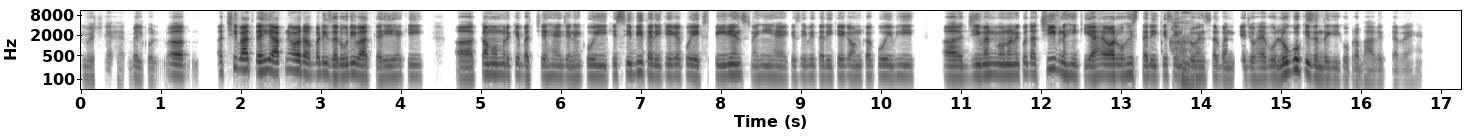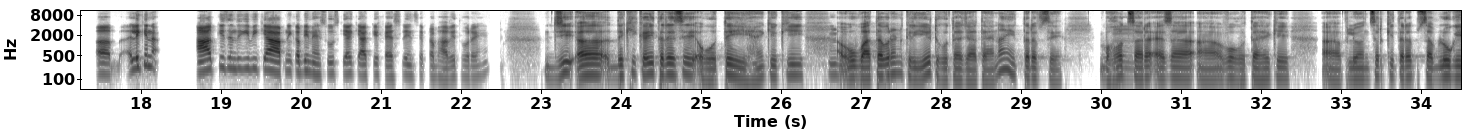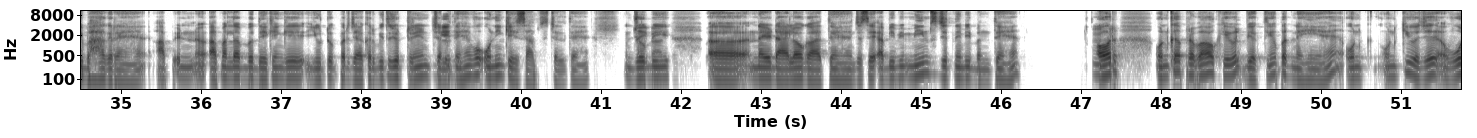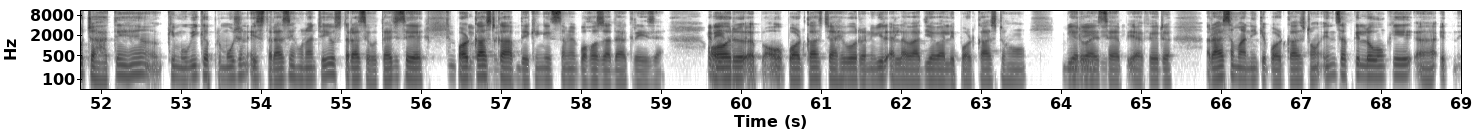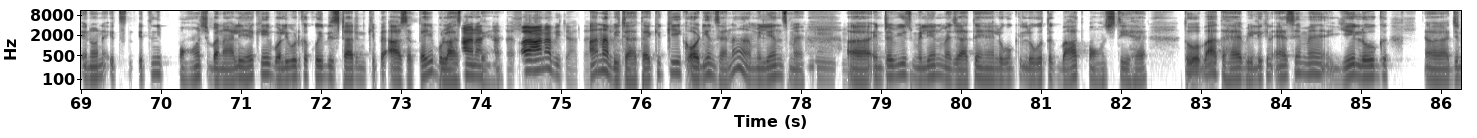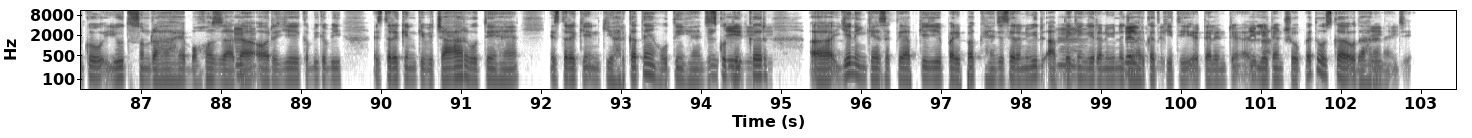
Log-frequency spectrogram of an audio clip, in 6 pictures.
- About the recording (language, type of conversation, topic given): Hindi, podcast, इन्फ्लुएंसर संस्कृति ने हमारी रोज़मर्रा की पसंद को कैसे बदल दिया है?
- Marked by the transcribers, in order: in English: "एक्सपीरियंस"; in English: "अचीव"; in English: "क्रिएट"; "इन्फ्लुएंसर" said as "फ्लुएंसर"; in English: "ट्रेंड"; in English: "डायलॉग"; in English: "मूवी"; in English: "प्रमोशन"; in English: "क्रेज़"; in English: "क्रेज़"; in English: "स्टार"; in English: "ऑडियंस"; in English: "मिलियंस"; in English: "इंटरव्यूज मिलियन"; in English: "यूथ"; in English: "टैलेंट"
